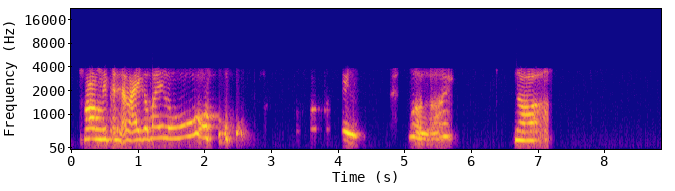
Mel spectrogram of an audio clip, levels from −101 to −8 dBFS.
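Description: Right from the start the whole clip carries the sound of the G.729 codec, here the G.729A flavour at 8 kbit/s, and the damage is plainly audible. The codec rebuilds speech from a vocal tract model, a pitch predictor and a handful of pulses per frame rather than the waveform itself, so the voice comes out a bit rough and synthetic, and nothing above 4 kHz makes it through, giving that thin, boxed-in quality.

The first dropout is at 0.60 to 0.66 s, where VoIP packet loss concealed by the speech codec fills about 20 ms of missing audio, which fits a single lost packet. The decoder stretches out its last pitch and filter and fades them, so you get a brief buzzy or noisy smear. A second one runs from 5.34 to 5.44 s and covers about 40 ms, which fits two packets, with the same stretching and a weak voice for a moment after it. The worst is 6.94 to 7.22 s: about 200 ms lost, scattered over 280 ms in runs of up to 60 ms. 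Each frame builds on the one before, so the speech keeps dipping into buzz and faded noise and doesn't settle until a little after the stretch is over.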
